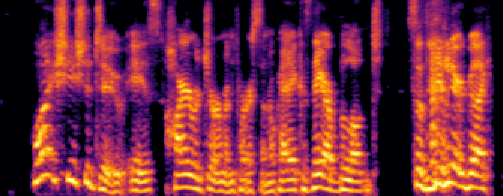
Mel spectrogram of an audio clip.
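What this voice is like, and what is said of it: Usual voice. Nothing is said of it.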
